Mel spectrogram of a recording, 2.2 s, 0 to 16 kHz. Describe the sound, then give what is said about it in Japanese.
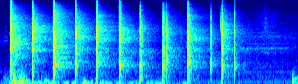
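A single person claps their hands about a dozen times in a quick, steady rhythm, each clap sharp and loud, with no talking in between, clapping to celebrate that their show has kept going, at its last broadcast of 2020. “いや、私の中でね、あの、拍手する意味としては、うん、いや、なんとなく始めたんだけど、うん、まあ、こ、まあ続いたらここまでみたいな。”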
